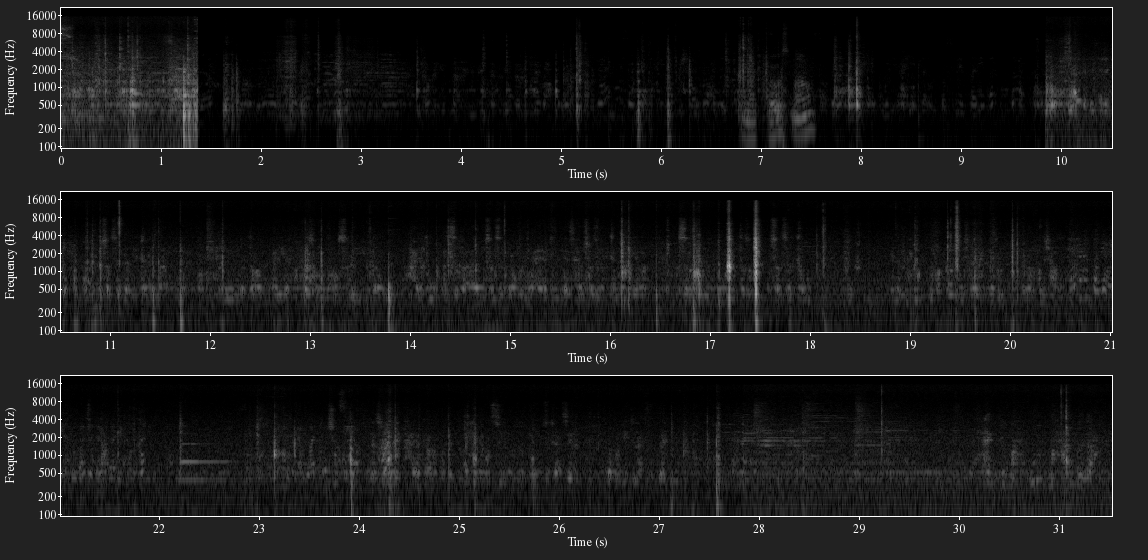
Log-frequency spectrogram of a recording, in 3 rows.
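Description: Plastic router casing being handled and fitted back together: scattered clicks and knocks of plastic parts, with one sharper click about 17 seconds in. Near silence for the first several seconds, then a faint steady hum runs under the clicks.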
